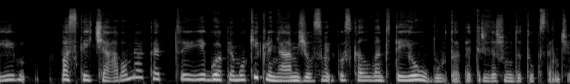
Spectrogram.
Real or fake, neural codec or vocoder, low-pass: fake; codec, 44.1 kHz, 7.8 kbps, Pupu-Codec; 14.4 kHz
